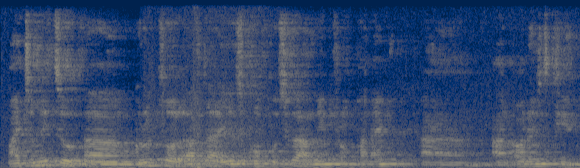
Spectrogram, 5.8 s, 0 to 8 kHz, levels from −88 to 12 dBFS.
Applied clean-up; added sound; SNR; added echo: none; Waves, surf; 18 dB; reverberation time 0.9 s.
